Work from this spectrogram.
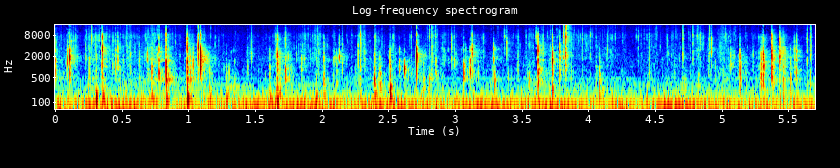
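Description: A small clear plastic bag full of colorful acrylic craft gems is squeezed and crinkled with fingertips and long nails. Dense, bright crinkling is punctuated by many sharp, quick clicks and crunches as the gems shift, over a steady low hum.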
